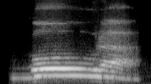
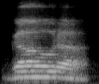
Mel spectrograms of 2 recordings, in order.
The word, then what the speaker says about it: Gaura: Mas nessa gravação que eu compartilhei com vocês, ela canta Gaura, Gaura. Por quê? Gaura e Goura. Gaura é a pronúncia do sânscrito clássico, do sânscrito que era falado na Índia lá há milhares de anos.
